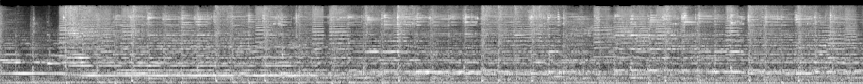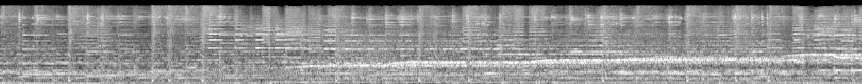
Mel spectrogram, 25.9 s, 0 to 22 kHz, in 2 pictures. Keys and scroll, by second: 3.9 l, 5.3 k, 6.8 9, 6.9 Return, 7.2 -, 7.9 -, 8.1 Return, 14.6 l, 16.4 k, 17.7 -, 17.8 Return, 24.3 ctrl+z.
